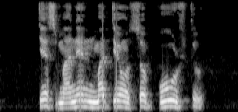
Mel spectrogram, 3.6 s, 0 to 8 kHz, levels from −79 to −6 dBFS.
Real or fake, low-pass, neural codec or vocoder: real; 7.2 kHz; none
